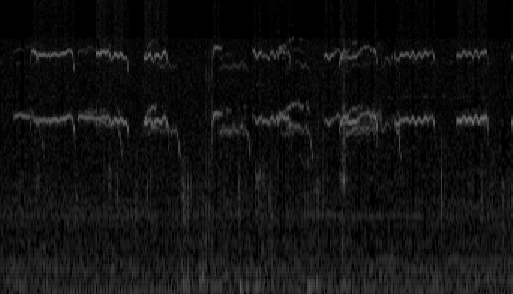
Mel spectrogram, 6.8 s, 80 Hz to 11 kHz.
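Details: Common kestrel nestlings, three weeks old, begging during a meal at a Théding nest, 8 June 2021; continuous high wavering squeals, some overlapping from several chicks, amid light rustling and scuffling.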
